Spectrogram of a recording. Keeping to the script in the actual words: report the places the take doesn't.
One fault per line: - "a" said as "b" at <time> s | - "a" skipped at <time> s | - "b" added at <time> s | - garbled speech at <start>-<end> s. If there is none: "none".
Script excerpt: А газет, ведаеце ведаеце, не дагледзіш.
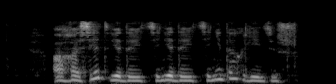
none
